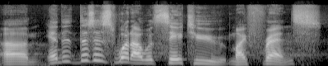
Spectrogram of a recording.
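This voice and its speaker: A middle-aged man from Singapore giving a church talk, thoughtful and halting, with many fillers and restarts. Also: high voice, big pitch swings. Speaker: church speaker and psychology professor. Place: church hall. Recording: long reverb of a hall.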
